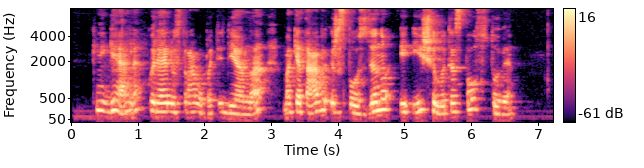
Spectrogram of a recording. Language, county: Lithuanian, Tauragė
